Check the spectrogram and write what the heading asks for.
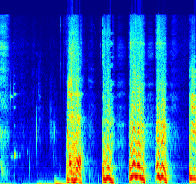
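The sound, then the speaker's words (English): A run of four or five loud, echoing throat clears, each a short voiced rasp with a gruff rising and falling pitch, spaced about half a second apart with no talking. “I've got to clear my throat again.”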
